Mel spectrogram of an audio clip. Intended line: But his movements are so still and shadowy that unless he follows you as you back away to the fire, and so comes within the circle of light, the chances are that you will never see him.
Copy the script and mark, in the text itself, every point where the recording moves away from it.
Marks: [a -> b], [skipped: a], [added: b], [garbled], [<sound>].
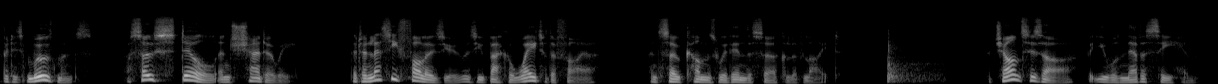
But his movements are so still and shadowy that unless he follows you as you back away to the fire, and so comes within the circle of light, [thud] the chances are that you will never see him.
